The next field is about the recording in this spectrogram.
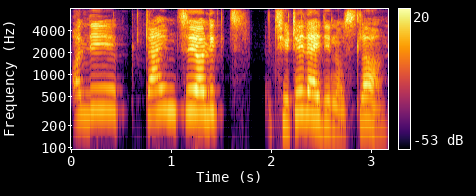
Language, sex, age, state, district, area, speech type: Nepali, female, 18-30, West Bengal, Kalimpong, rural, spontaneous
